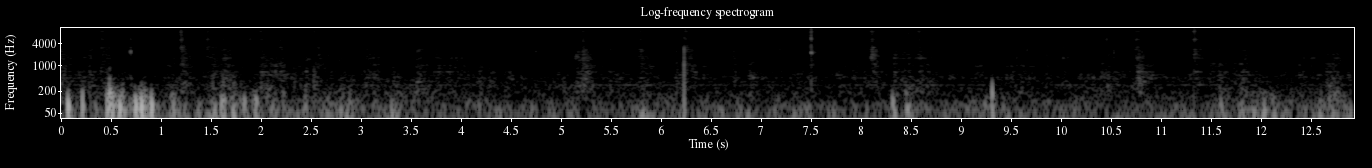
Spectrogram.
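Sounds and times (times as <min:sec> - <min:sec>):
raindrops tapping on hard surface: 0:00.0 - 0:12.9.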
